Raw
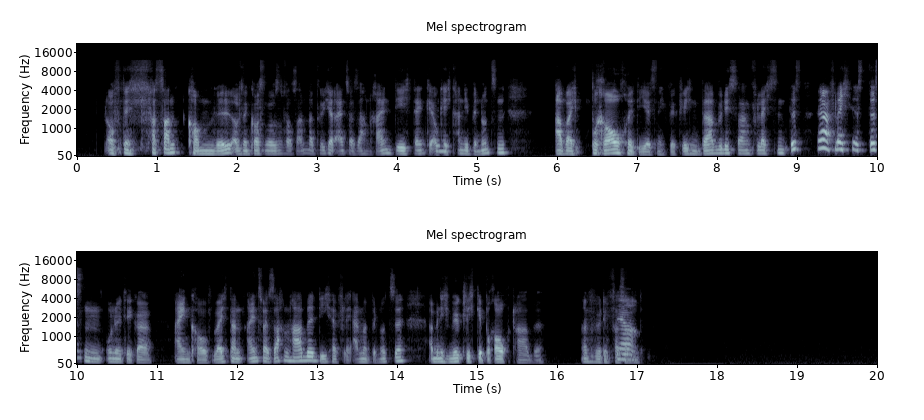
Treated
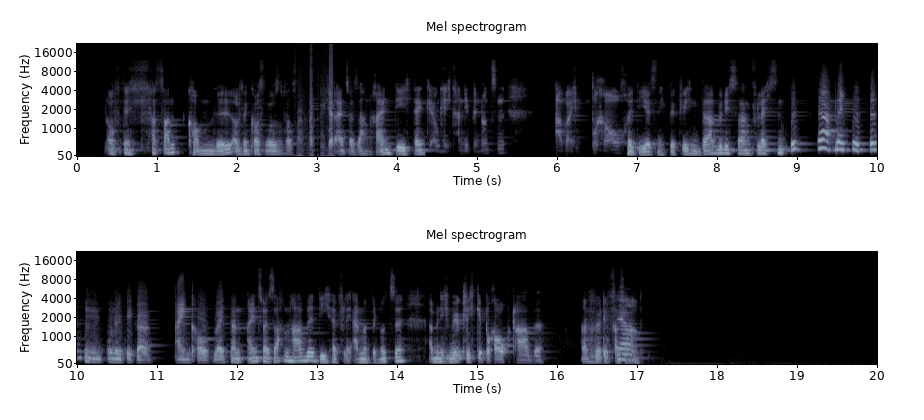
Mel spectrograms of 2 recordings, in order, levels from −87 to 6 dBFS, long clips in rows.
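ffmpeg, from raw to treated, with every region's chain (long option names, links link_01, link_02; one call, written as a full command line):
ffmpeg -i in.wav -filter_complex "[0:a]asettb=1/sr,asplit=3[link_01][link_02][link_03];[link_01]atrim=end=2.714[link_04];[link_02]atrim=start=2.71:end=3.22,asetpts=PTS-STARTPTS,afade=type=in:duration=0.004:curve=qsin,afade=type=out:start_time=0.506:duration=0.004:curve=qsin,highpass=580,acrusher=bits=6:dc=4:mix=0:aa=0.000001[link_05];[link_03]atrim=start=3.216[link_06];[link_04][link_05]acrossfade=duration=0.004:curve1=hsin:curve2=qsin[link_07];[link_07][link_06]acrossfade=duration=0.004:curve1=qsin:curve2=hsin,asettb=1/sr,asplit=3[link_08][link_09][link_10];[link_08]atrim=end=4.354[link_11];[link_09]atrim=start=4.35:end=6.88,asetpts=PTS-STARTPTS,afade=type=in:duration=0.004:curve=qsin,afade=type=out:start_time=2.526:duration=0.004:curve=qsin,highpass=1300,acompressor=threshold=-40dB:ratio=3:attack=3.2:release=140:knee=1:detection=peak[link_12];[link_10]atrim=start=6.876[link_13];[link_11][link_12]acrossfade=duration=0.004:curve1=hsin:curve2=qsin[link_14];[link_14][link_13]acrossfade=duration=0.004:curve1=qsin:curve2=hsin,asettb=1/sr,asplit=3[link_15][link_16][link_17];[link_15]atrim=end=8.804[link_18];[link_16]atrim=start=8.8:end=11.93,asetpts=PTS-STARTPTS,afade=type=in:duration=0.004:curve=qsin,afade=type=out:start_time=3.126:duration=0.004:curve=qsin,adynamicsmooth=sensitivity=5:basefreq=530,highpass=170,lowpass=5500,asplit=2[link_19][link_20];[link_20]adelay=21,volume=-12dB[link_21];[link_19][link_21]amix=inputs=2:normalize=0,atrim=end_sample=138033[link_22];[link_17]atrim=start=11.926[link_23];[link_18][link_22]acrossfade=duration=0.004:curve1=hsin:curve2=qsin[link_24];[link_24][link_23]acrossfade=duration=0.004:curve1=qsin:curve2=hsin,asettb=1/sr,asplit=3[link_25][link_26][link_27];[link_25]atrim=end=14.564[link_28];[link_26]atrim=start=14.56:end=16.75,asetpts=PTS-STARTPTS,afade=type=in:duration=0.004:curve=qsin,afade=type=out:start_time=2.186:duration=0.004:curve=qsin,highpass=frequency=180:poles=1,equalizer=frequency=980:width=0.84:gain=11.5,acompressor=threshold=-27dB:ratio=2:attack=3.2:release=140:knee=1:detection=peak[link_29];[link_27]atrim=start=16.746[link_30];[link_28][link_29]acrossfade=duration=0.004:curve1=hsin:curve2=qsin[link_31];[link_31][link_30]acrossfade=duration=0.004:curve1=qsin:curve2=hsin,bandreject=frequency=225.4:width_type=h:width=4,bandreject=frequency=450.8:width_type=h:width=4,bandreject=frequency=676.2:width_type=h:width=4,bandreject=frequency=901.6:width_type=h:width=4,bandreject=frequency=1127:width_type=h:width=4,bandreject=frequency=1352.4:width_type=h:width=4,bandreject=frequency=1577.8:width_type=h:width=4,bandreject=frequency=1803.2:width_type=h:width=4,bandreject=frequency=2028.6:width_type=h:width=4,bandreject=frequency=2254:width_type=h:width=4,bandreject=frequency=2479.4:width_type=h:width=4,bandreject=frequency=2704.8:width_type=h:width=4,bandreject=frequency=2930.2:width_type=h:width=4,dynaudnorm=framelen=520:gausssize=9:maxgain=11.5dB,alimiter=limit=-11dB:level=0:latency=1:release=150,volume=-8dB" out.wav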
